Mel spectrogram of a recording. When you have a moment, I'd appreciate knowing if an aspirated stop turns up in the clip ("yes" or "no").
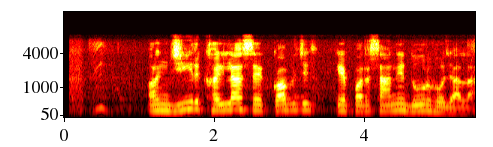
yes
